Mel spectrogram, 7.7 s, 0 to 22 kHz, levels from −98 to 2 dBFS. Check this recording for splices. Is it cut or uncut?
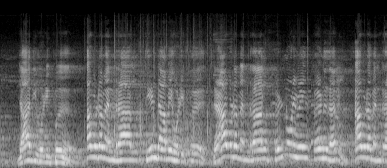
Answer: cut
